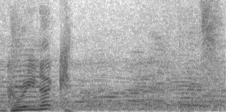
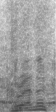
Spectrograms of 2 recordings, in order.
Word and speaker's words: Greenock: John Simpson, who comes from Greenock, not Greenock, as he likes to point out. He said, let's have the Scottish pronunciation.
